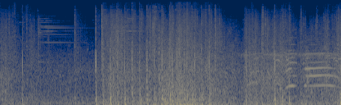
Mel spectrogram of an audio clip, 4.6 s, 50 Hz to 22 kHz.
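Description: Machine gun bursts and scattered gunfire in a Company of Heroes 3 2v2 match, rapid cracks building into a dense rattling stretch, with other battle noise mixed in.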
